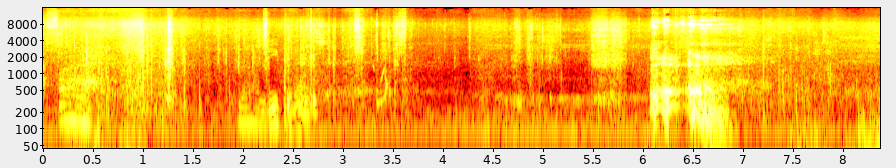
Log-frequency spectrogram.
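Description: Boots crunching on snow-covered lake ice as someone walks, mixed with brief indistinct voices. The loudest voice comes about six seconds in.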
